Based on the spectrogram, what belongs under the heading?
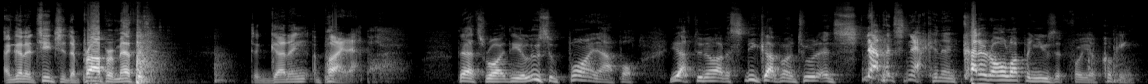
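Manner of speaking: put-on playful Australian wildlife-host accent. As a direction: play the crazy croc hunter, Australian style. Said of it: "I get an Australian accent when I talk about the pineapple".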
